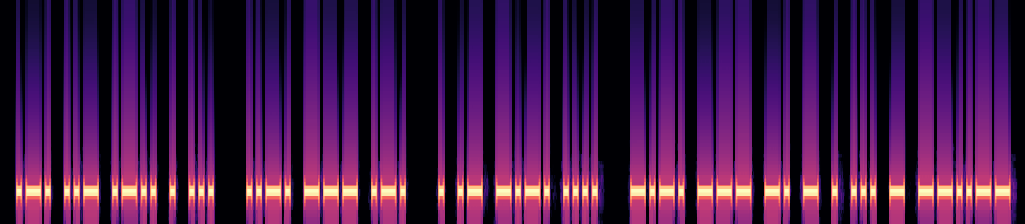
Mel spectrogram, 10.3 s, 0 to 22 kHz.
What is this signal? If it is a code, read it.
Morse code, heard as a keyed tone, about 25 wpm, 600 Hz. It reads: RULES FOR EACH CONTEST,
